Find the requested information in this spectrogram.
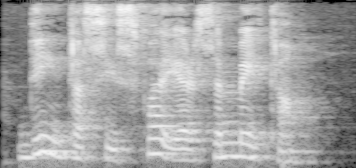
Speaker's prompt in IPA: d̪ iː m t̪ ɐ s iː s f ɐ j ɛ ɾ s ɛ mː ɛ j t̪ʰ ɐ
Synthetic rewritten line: d̪ iː n t̪ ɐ s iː s f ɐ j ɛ ɾ s ɛ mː ɛ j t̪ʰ ɐ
